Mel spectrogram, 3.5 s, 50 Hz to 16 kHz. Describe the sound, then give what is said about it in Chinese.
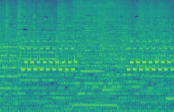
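A melodic phone ringtone of an incoming call plays on its own during the Traffic 91.8 radio surprise-call segment, a steady looping tune of bright, sustained tones with a few held notes, fairly loud and continuous throughout. “每晚六点，爱你的人会来电。”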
